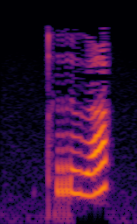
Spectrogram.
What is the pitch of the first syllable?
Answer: rising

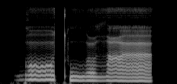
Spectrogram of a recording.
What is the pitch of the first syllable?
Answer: high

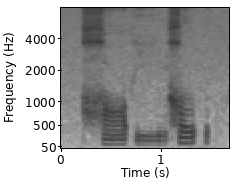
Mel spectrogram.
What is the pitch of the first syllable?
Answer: low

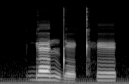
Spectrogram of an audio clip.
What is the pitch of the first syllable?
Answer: high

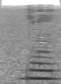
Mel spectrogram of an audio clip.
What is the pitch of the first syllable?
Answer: high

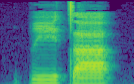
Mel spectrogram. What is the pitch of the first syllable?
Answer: high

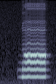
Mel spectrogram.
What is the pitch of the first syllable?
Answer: high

